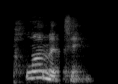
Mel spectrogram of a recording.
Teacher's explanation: it ends in one consonant it's preceded by one vowel but the accent is not on the final syllable the accent is on the first syllable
